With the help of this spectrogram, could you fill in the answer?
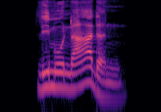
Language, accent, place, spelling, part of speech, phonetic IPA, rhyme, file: German, Germany, Berlin, Limonaden, noun, [limoˈnaːdn̩], -aːdn̩, De-Limonaden.ogg
- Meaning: plural of Limonade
